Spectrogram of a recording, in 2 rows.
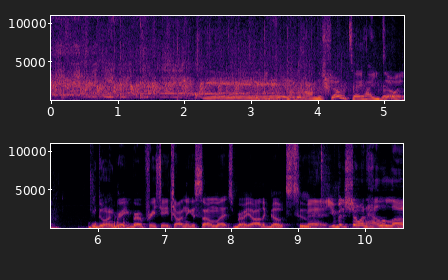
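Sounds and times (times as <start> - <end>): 
studio audience clapping: 0.0 - 5.5
speech: 2.3 - 3.2, 3.9 - 10.5.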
